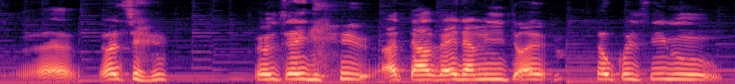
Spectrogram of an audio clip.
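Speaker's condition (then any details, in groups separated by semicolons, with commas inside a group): Cerebral palsy; some difficulty speaking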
